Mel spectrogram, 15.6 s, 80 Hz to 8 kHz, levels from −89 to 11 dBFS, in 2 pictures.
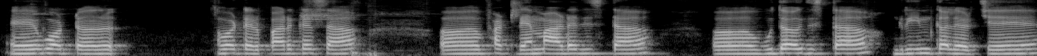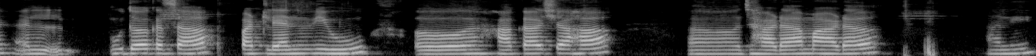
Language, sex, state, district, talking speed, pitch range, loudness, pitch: Konkani, female, Goa, North and South Goa, 105 wpm, 205-225 Hz, -16 LUFS, 215 Hz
